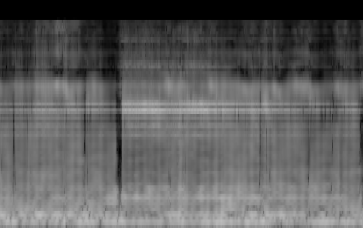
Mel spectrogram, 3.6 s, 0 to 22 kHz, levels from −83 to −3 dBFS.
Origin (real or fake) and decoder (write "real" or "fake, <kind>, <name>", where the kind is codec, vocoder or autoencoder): fake, vocoder, BigVGAN v2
